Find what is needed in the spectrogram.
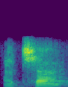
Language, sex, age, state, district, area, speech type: Hindi, male, 45-60, Bihar, Samastipur, rural, conversation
